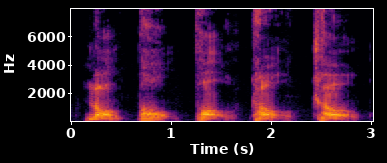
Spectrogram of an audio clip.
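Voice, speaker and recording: A man performs a put-on character voice. His pitch is extremely high for a man. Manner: grunting, gibberish.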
